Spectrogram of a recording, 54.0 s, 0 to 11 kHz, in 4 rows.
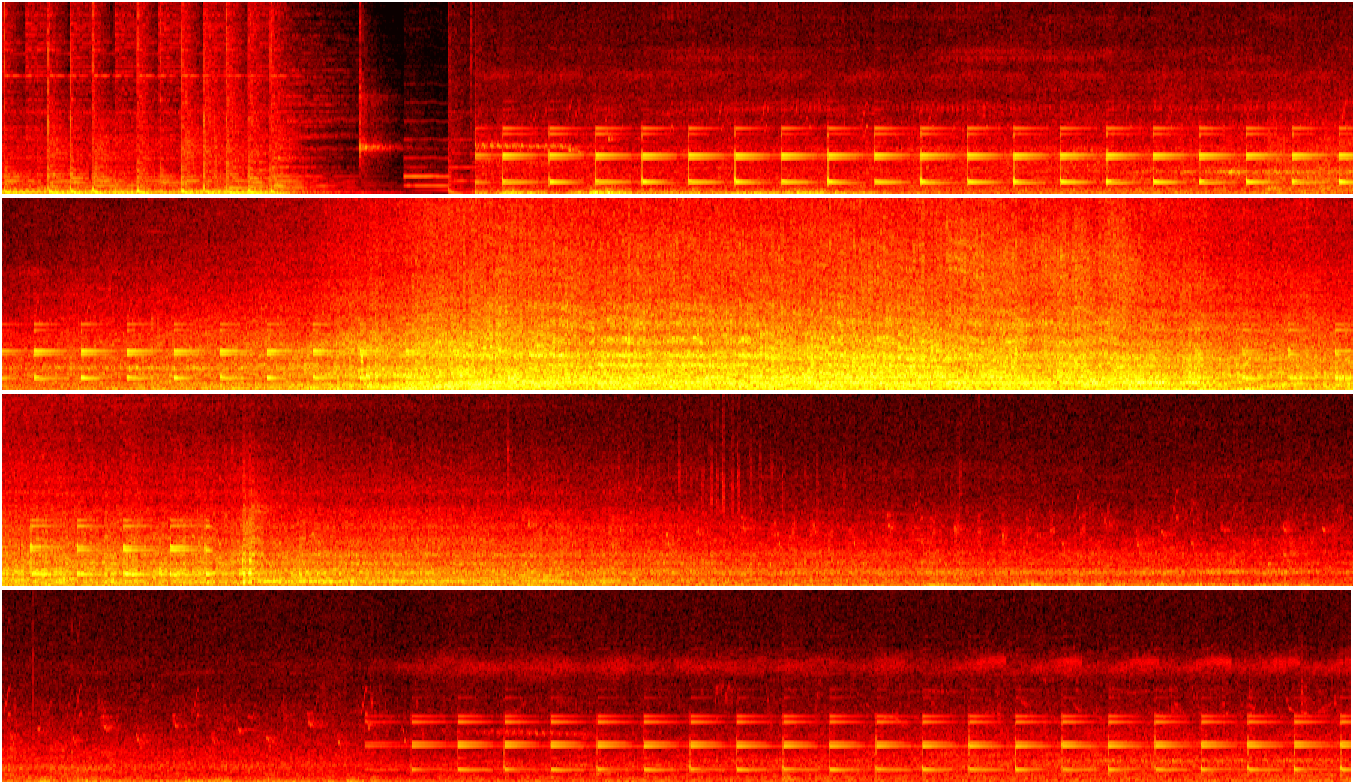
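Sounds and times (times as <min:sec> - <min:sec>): level crossing warning bell: 0:04.7 - 0:29.6, 0:44.2 - 0:54.0
train passing with rushing rumble: 0:04.8 - 0:54.0.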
